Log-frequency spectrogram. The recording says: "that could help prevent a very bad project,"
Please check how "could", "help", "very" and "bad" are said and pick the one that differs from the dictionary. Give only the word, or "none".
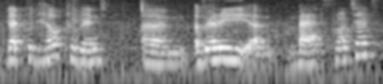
none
